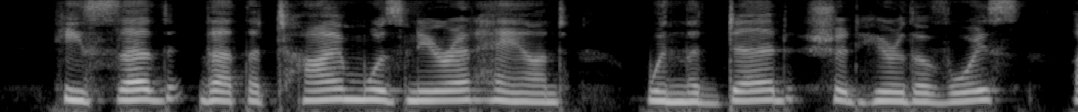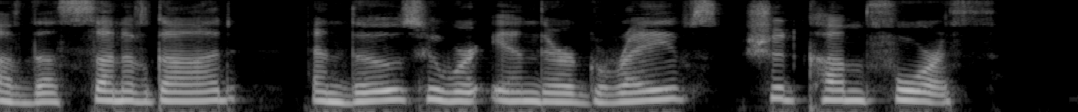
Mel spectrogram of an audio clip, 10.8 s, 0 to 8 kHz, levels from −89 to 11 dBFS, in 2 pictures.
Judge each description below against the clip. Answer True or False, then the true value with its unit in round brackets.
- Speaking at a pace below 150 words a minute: False (175 wpm)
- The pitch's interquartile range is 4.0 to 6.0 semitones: False (2.4 semitones)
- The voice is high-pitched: True (215 Hz)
